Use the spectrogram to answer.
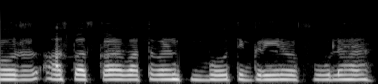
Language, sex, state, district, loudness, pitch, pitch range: Hindi, female, Bihar, Patna, -14 LUFS, 220 Hz, 220-225 Hz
